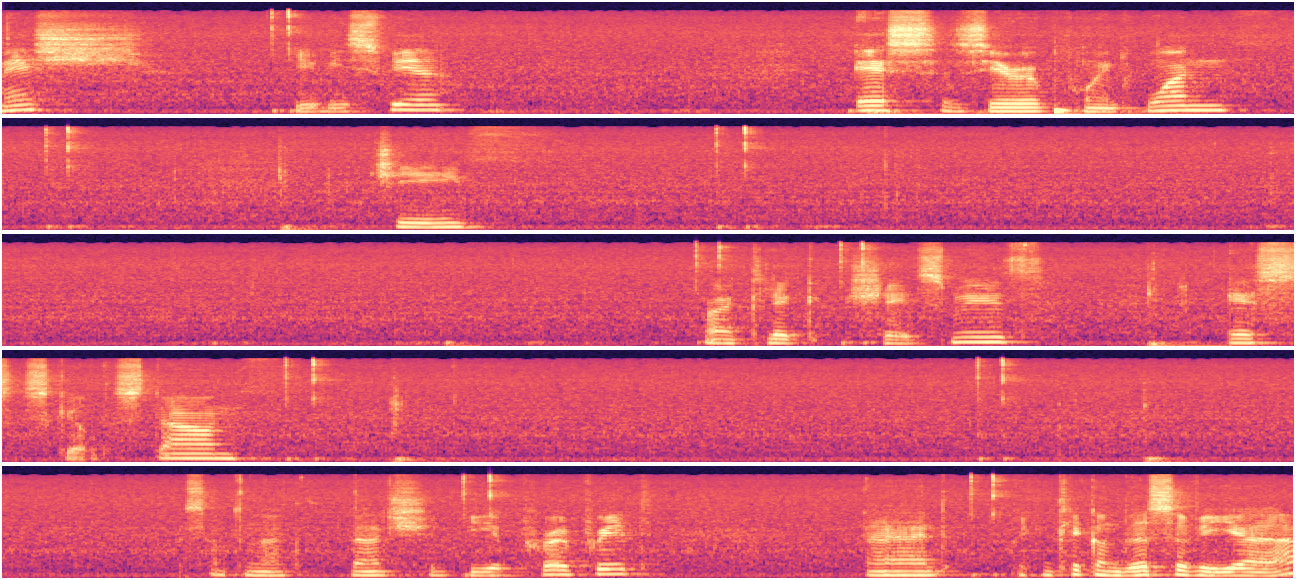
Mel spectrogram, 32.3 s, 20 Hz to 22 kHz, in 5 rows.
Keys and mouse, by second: 4.4 s, 8.0 g, 16.5-17.6 drag, 18.8 s, 21.5 g, 25.2 s, 30.6 click.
